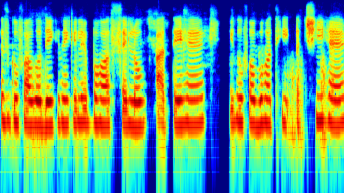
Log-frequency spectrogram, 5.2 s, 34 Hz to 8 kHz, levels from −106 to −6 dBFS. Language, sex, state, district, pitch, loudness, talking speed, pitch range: Hindi, female, Maharashtra, Nagpur, 245 Hz, -17 LUFS, 195 wpm, 235-255 Hz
